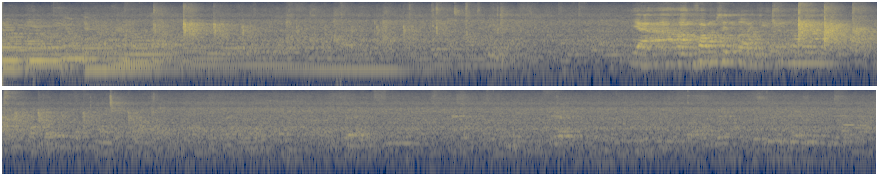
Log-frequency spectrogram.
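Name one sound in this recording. An acoustic guitar plays softly.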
